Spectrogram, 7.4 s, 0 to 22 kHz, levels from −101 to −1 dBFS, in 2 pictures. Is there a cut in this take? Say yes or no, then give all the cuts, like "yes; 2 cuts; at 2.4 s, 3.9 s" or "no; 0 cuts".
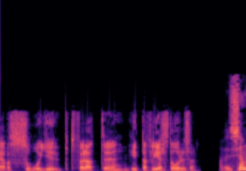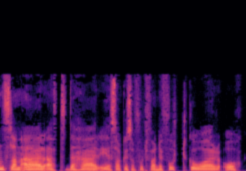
yes; 2 cuts; at 1.9 s, 2.4 s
